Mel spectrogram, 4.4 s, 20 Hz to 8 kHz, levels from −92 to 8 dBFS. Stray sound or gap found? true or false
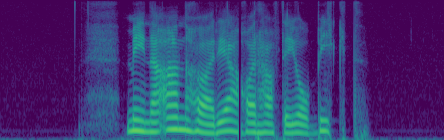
true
